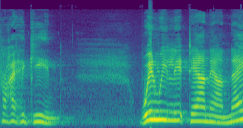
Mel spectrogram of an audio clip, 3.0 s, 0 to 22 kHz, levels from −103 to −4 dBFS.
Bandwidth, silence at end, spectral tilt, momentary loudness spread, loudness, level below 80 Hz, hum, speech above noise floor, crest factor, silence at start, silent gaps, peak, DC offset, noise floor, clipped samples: 14.5 kHz; 0 s; -5 dB/octave; 15 LU; -15 LUFS; -66 dBFS; none; 29 dB; 18 dB; 0 s; none; 0 dBFS; under 0.1%; -44 dBFS; under 0.1%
